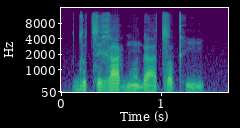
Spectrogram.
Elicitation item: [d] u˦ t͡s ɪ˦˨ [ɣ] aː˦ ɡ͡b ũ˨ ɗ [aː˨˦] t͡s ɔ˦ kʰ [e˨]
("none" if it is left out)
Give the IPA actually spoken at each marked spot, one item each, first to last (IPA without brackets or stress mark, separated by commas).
d, ɣ, aː˨, i˨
